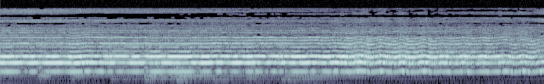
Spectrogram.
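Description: A man singing one long, high, sustained final note of a musical-theatre song, its vibrato growing wider about halfway through. Beneath it, a lower accompaniment plays a few changing notes and then stops.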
